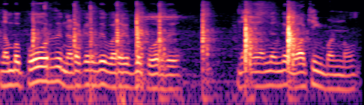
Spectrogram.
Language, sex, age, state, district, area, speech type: Tamil, male, 60+, Tamil Nadu, Tiruvannamalai, rural, spontaneous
